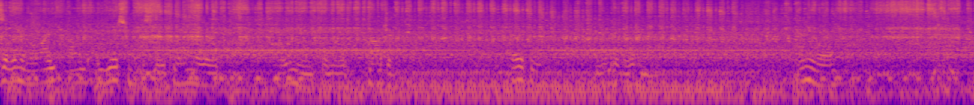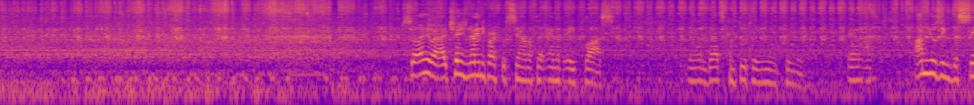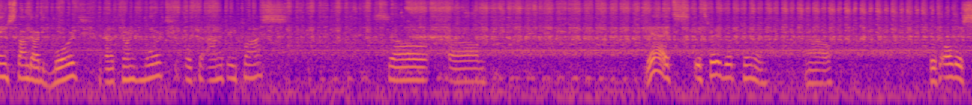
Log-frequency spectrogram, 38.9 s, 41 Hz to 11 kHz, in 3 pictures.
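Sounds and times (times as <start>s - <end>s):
fan hum: 0.0s - 38.9s
stepper motors moving: 0.0s - 38.9s.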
